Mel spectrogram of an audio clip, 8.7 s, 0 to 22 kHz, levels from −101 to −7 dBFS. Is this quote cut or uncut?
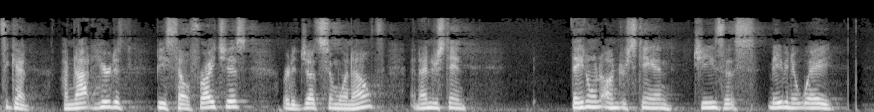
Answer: uncut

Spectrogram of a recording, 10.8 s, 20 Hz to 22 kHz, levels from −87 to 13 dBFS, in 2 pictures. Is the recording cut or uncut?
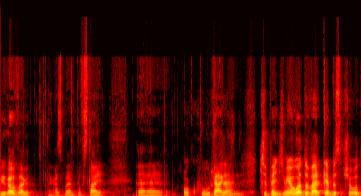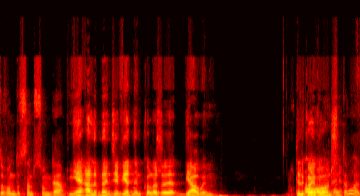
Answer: uncut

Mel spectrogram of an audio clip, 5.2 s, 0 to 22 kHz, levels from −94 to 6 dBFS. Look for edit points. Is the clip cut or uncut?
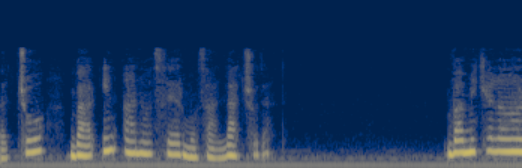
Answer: uncut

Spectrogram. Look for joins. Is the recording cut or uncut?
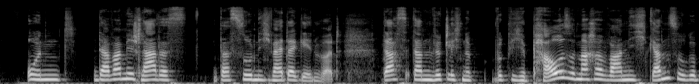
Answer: cut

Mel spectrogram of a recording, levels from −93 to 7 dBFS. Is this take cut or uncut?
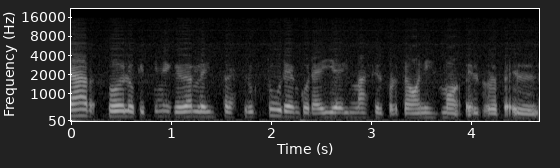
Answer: cut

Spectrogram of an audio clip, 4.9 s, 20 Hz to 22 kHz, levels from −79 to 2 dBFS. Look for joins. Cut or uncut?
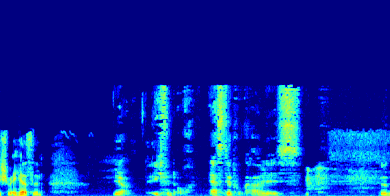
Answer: cut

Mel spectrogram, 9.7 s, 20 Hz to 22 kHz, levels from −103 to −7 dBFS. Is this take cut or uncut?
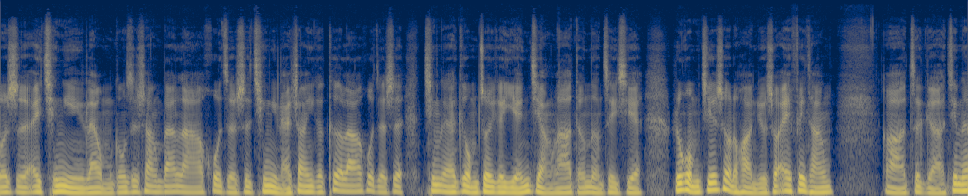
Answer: uncut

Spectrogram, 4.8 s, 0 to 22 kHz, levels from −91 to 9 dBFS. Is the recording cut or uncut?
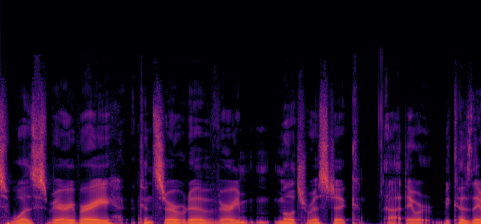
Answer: uncut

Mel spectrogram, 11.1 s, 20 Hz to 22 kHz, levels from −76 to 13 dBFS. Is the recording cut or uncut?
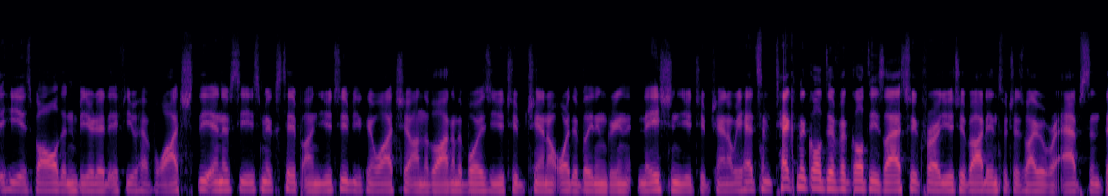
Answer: uncut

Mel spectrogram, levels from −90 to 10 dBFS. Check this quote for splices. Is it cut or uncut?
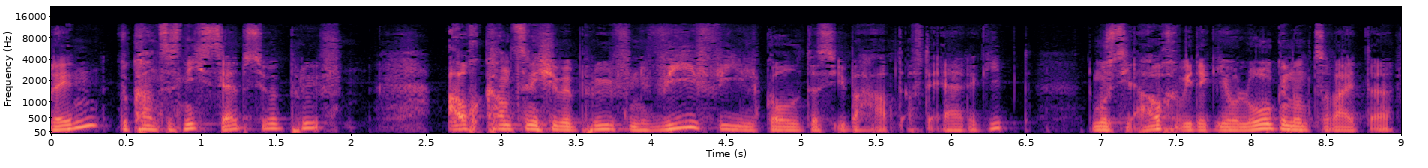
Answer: uncut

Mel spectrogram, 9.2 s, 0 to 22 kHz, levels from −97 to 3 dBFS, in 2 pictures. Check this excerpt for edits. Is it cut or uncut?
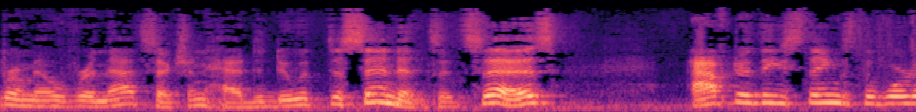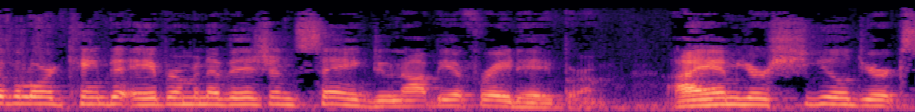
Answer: uncut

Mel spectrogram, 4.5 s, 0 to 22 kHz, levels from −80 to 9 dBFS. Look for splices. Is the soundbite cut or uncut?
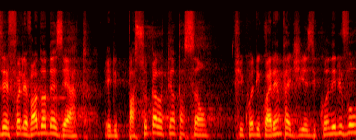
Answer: cut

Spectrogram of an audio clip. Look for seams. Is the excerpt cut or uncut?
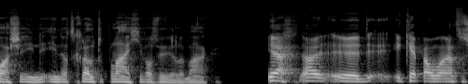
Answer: uncut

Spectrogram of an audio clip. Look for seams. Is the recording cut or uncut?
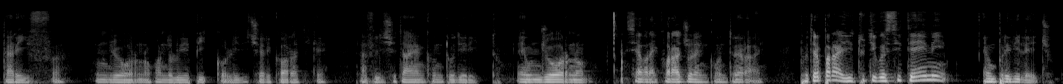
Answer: uncut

